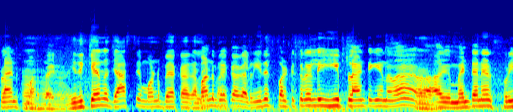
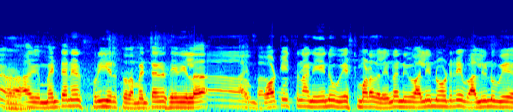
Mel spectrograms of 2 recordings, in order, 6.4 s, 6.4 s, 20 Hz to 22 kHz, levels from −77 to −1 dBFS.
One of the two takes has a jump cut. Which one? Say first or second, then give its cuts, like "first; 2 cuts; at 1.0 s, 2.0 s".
second; 1 cut; at 3.0 s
